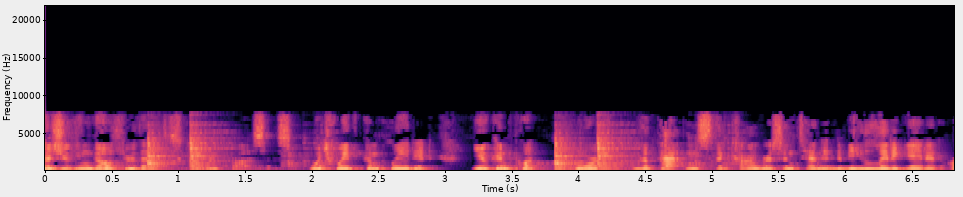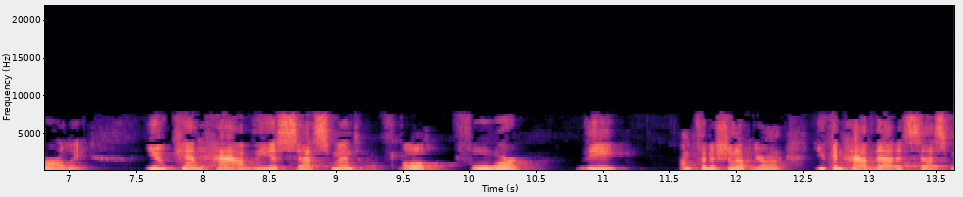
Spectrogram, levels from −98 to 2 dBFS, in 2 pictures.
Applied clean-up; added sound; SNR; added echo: classical method log-MMSE.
